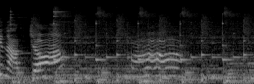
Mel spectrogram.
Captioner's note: hahaha~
